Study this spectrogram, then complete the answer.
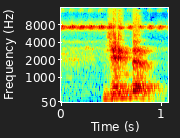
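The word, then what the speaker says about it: gender: तो जेंडर में क्या आ रहा है, जी के बाद ई आ रहा है, इसीलिए क्या करेंगे हम, जी के बाद इसका उच्चारण जा करेंगे।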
